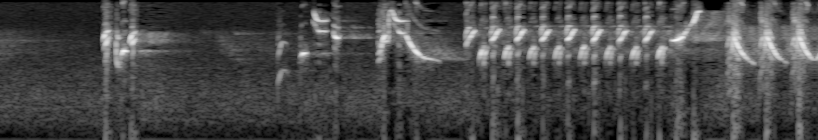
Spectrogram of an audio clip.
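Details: Algerian goldfinch song recorded in Tizi Ouzou: scattered high chips and sweeping downslurred whistles lead into a long rapid rattle of ringing, evenly repeated notes, closing with loud descending swoops.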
